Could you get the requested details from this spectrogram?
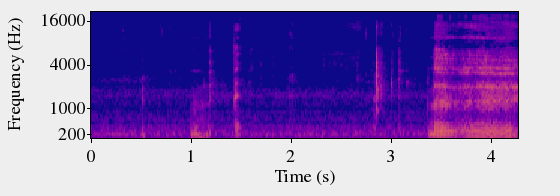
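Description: Quiet room noise, then a loud, low, gurgling belch lasting about a second: a burp.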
